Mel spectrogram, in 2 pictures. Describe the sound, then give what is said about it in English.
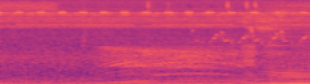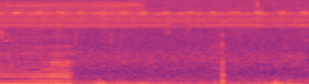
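Cattle moo, a couple of drawn-out lowing calls rising and falling over a few seconds, set against a steady chorus of chirping crickets and outdoor ambience. “There's one.”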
